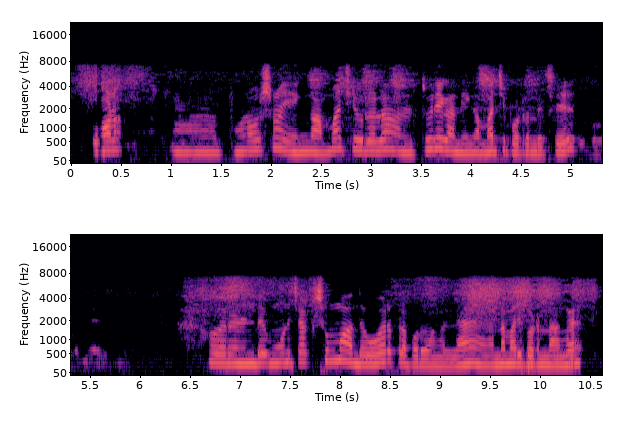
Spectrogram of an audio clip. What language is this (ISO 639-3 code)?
tam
